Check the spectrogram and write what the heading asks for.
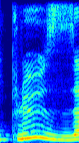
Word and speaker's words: plus: Como é uma negação, a gente não pronuncia o S de plus. Então aqui a pronúncia é com o U biquinho do francês e o S mudo.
